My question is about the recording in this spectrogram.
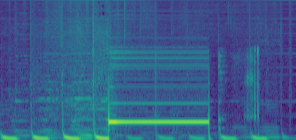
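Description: A telephone ringback tone sounds while a call waits to be answered: one long, steady, mid-pitched beep. Rhythmic low thuds run underneath throughout.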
